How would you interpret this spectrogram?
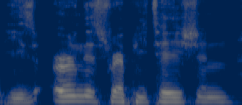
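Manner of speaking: normal talking voice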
